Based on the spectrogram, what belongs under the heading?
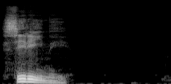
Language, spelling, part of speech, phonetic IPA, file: Russian, серийный, adjective, [sʲɪˈrʲijnɨj], Ru-серийный.ogg
- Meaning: serial, (relational) series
